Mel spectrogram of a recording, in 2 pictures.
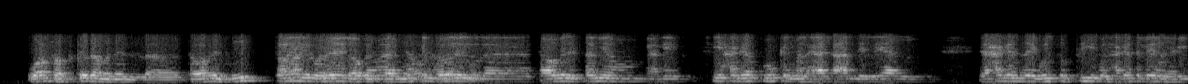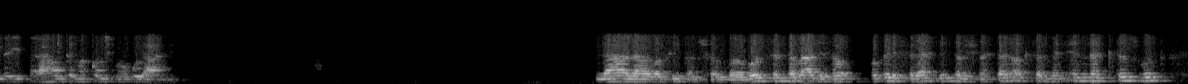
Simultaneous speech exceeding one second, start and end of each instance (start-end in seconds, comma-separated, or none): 2.9-4.8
